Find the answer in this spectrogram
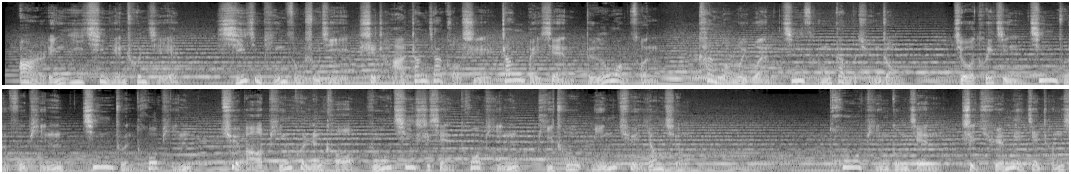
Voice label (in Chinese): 男国 专题 政府 沉稳; 致富带头人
